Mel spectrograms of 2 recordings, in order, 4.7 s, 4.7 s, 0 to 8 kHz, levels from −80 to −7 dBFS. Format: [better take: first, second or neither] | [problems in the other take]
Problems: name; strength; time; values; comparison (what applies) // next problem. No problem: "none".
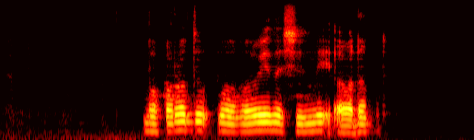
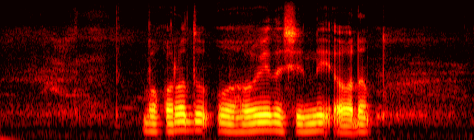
second | noise reduction (neural mask model DeepFilterNet 3)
